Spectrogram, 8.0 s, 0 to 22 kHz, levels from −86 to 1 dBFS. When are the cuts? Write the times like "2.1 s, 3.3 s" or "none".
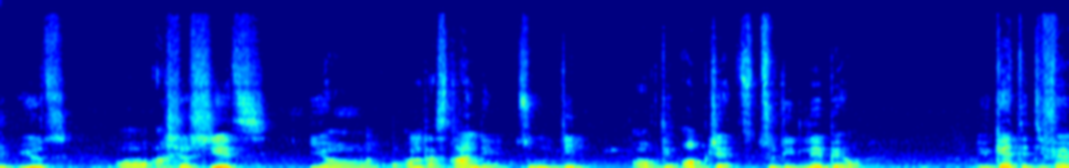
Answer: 3.0 s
